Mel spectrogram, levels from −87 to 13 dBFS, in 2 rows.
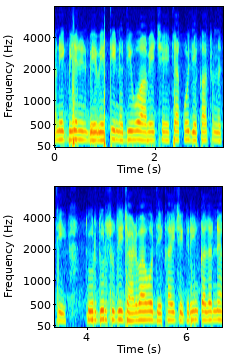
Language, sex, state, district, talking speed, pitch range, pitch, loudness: Gujarati, female, Maharashtra, Mumbai Suburban, 190 wpm, 170-180 Hz, 175 Hz, -16 LUFS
